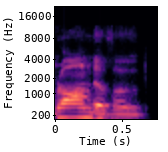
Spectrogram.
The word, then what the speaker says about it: rendezvous: Rendezvous.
